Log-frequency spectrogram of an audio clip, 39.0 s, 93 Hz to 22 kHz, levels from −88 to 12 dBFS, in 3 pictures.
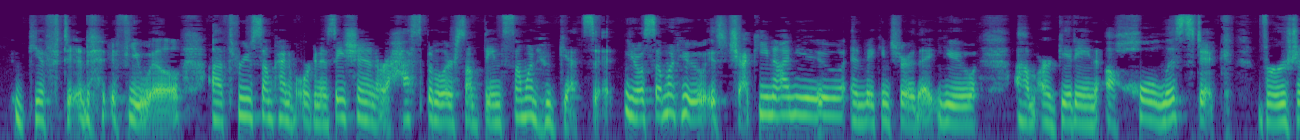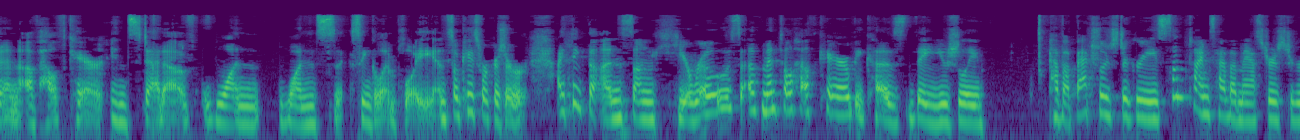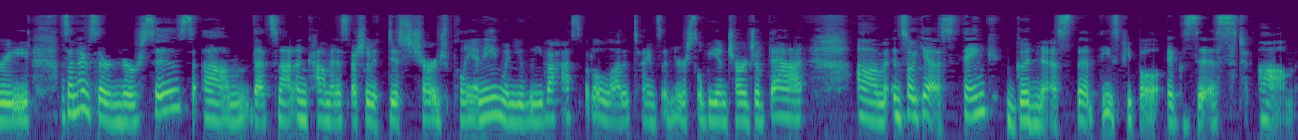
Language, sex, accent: English, female, American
